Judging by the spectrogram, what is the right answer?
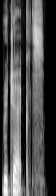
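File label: "rejects", British English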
